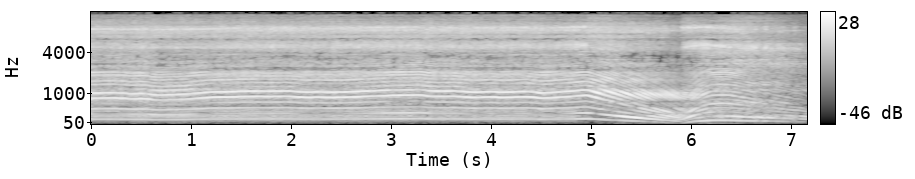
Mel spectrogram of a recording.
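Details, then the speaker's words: Marketplace Homelite-type string trimmer, bottle-fed 2-cycle fuel; sticky throttle cable, and dirt blew out of the muffler on starting. A high-revving buzz holds steady, then the pitch dips sharply and climbs back; the owner says it sounds oddly hopped up. Cause unclear. "Well, she popped off and ran. It just sounds a little bit different. I wonder why that might be. Almost sounds like it's hopped up a little bit."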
